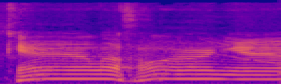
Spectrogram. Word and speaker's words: California: I'm not surrendering to anyone who can't pronounce California. – Gray, I hate to tell you, it's a Spanish word. It's pronounced California.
